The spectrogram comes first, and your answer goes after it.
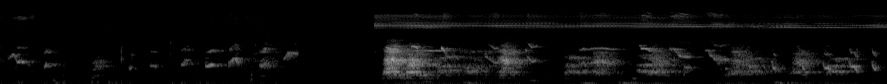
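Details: Mini Poodle puppy, two months old, at a dog farm, whining in rapid, wavering whimpers that run together, with a steady high electronic whine present in the second half.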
